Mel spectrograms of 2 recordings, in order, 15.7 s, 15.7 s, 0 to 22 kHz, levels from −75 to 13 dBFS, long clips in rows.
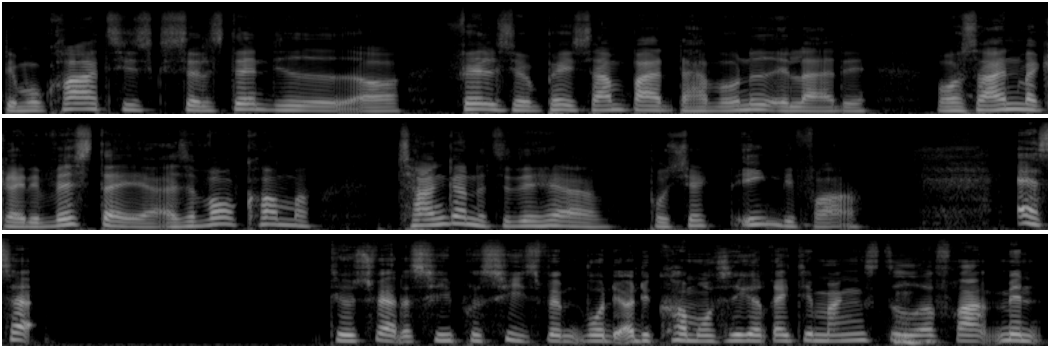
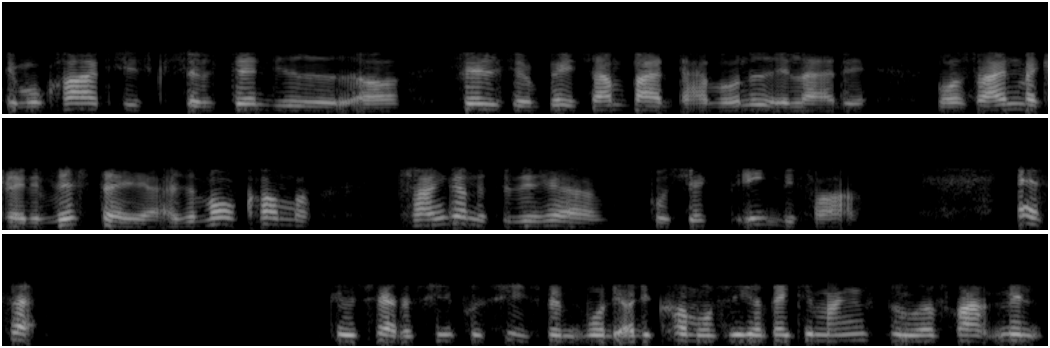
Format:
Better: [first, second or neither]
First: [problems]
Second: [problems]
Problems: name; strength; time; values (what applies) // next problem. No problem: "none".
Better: first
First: none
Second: phone-call audio; poor line; nothing above 3 kHz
